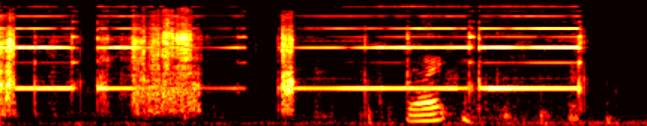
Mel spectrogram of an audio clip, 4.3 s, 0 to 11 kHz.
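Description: Fluke Networks Pro 3000 tone probe sounding a steady high beep-like tone that cuts out briefly several times as its tip is run along the wire: the probe is still picking up the toner's signal on the traced wire.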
